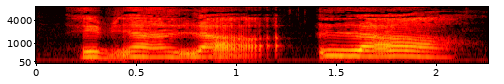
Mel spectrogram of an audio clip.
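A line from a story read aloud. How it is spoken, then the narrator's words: Faint, failing voice. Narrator (French): dit-elle d'une voix défaillante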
